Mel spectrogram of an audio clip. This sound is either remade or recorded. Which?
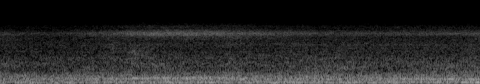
remade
